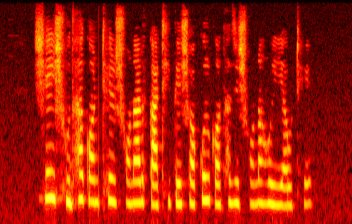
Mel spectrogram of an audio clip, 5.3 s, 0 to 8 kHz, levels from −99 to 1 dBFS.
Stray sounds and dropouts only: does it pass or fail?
pass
